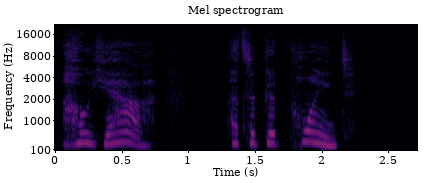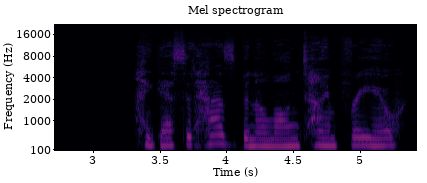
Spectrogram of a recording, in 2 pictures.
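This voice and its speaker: A woman voicing a small, excitable, fretful young girl fighter in a game cutscene, girlish and emotive. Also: fairly high pitch, measured pace, no echo, studio quality, close to an everyday voice. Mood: softened, wondering. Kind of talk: English game cutscene dub acting.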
